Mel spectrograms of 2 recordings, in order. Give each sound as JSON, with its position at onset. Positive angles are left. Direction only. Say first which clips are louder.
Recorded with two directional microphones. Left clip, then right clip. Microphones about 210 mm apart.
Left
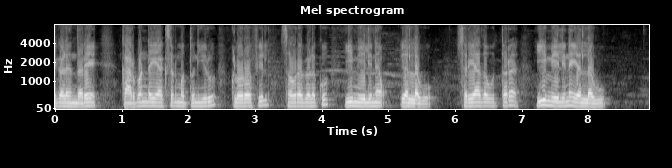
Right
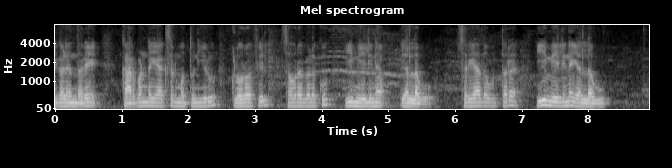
{"t": 0.0, "sound": "a man's voice", "louder": "left 11 dB", "side_deg": 40}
